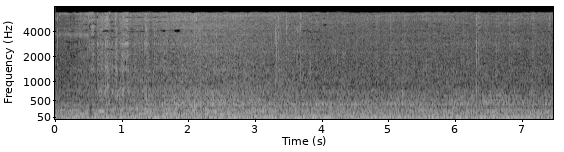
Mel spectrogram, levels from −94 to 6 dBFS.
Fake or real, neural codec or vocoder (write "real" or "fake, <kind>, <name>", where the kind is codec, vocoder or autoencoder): fake, vocoder, BigVGAN v2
